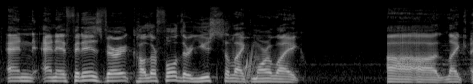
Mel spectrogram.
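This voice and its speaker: A young man from Latin America chats on a game livestream in a somewhat high voice. He is casual and slangy, thinking aloud over faint game music. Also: a bit bright. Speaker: game streamer. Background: video game music.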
